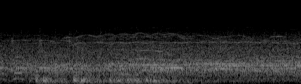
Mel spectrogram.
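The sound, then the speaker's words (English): A stadium crowd applauds RSL player Chicho as he is substituted off the field, some of the crowd behind RSL's bench on their feet; a steady wash of clapping and murmuring cheers holds at an even level throughout, with no single voice standing out. “Chicho getting a hand. Some of the crowd behind RSL's bench on their feet.”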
